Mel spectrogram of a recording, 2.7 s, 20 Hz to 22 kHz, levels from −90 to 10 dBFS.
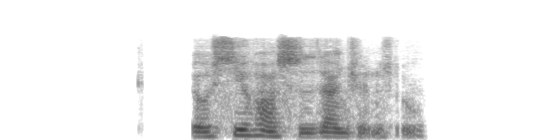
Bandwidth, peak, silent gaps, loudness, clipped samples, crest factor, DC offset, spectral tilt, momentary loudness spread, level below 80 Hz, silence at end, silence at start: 8 kHz; -10 dBFS; none; -26 LUFS; under 0.1%; 20 dB; under 0.1%; -4 dB/octave; 15 LU; -68 dBFS; 0.6 s; 0.95 s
